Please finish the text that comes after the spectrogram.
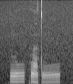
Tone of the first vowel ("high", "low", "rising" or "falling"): high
